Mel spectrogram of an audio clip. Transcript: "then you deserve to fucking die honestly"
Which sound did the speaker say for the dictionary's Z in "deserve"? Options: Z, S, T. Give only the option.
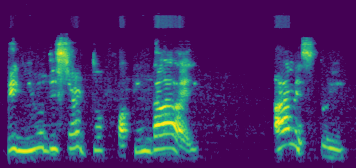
S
